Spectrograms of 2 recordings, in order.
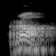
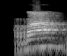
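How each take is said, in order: First: The vowel after the r sounds like o. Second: The vowel after the r sounds like a. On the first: The speaker calls it right. "ro adanya" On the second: The speaker calls it wrong. "Ra nggak ada"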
